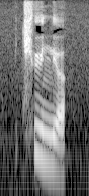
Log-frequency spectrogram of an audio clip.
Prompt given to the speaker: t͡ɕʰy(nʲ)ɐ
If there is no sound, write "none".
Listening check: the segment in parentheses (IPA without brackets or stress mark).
nʲ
